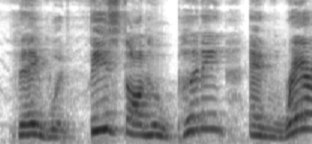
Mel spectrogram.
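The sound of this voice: An unforced reading voice, nothing more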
